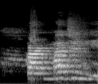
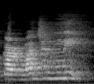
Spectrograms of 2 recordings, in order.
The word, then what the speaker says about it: curmudgeonly: ক্যান্টাঙ্করাস ক্রচিটি উচ্চারণ দেখেন ক্রচিটি ক্রচিটি তারপরে ক্রাস্টি কার্মাজনলি এটার উচ্চারণটা খুব ইম্পর্টেন্ট হ্যাঁ এই ওয়ার্ডটাও ইম্পর্টেন্ট এটা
